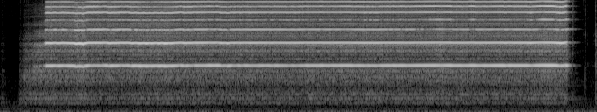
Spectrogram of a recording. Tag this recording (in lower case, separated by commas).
musical instrument, bowed string instrument, music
